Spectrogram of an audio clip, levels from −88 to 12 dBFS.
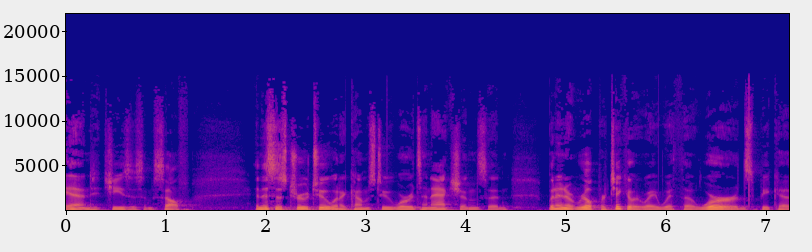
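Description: Word clock ticks run from 0.49 s to 6.82 s: about seven sharp, single-sample clicks, roughly one a second, through the speech. The receiver runs on its own clock, some tens of parts per million off the sender's, and drops or repeats a sample each time they slip.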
